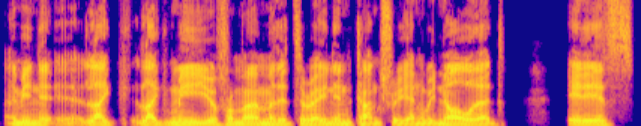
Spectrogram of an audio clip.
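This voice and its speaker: A man's voice: on the low side, little pitch movement, moderate pace, a bit bright, smooth, dry recording, studio quality. A man from Catalonia with a Catalan accent, hosting a podcast in a chatty, friendly way and asking open questions. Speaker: podcast host. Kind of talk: casual interview chat.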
